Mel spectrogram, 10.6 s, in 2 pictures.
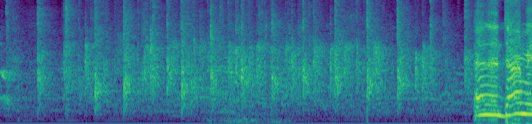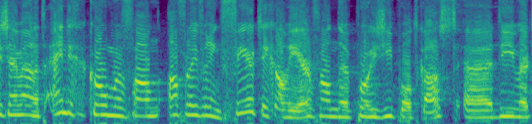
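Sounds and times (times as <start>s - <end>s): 
audience applause: 0.0s - 5.0s
speech: 4.8s - 10.6s.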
